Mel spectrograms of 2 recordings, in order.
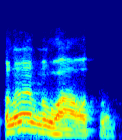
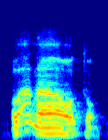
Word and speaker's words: Planalto: alteração no meu som eu não pronuncio plano alto aqui eu pronuncio plana alto então isso é uma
